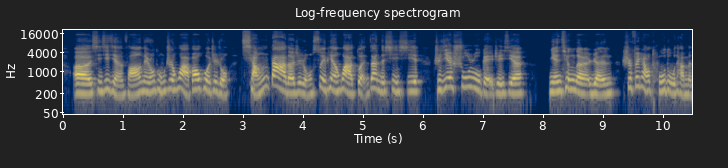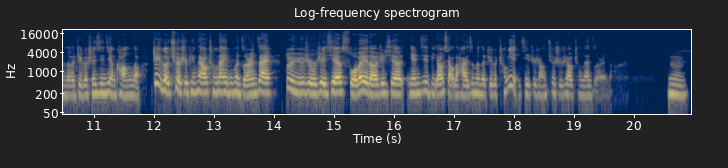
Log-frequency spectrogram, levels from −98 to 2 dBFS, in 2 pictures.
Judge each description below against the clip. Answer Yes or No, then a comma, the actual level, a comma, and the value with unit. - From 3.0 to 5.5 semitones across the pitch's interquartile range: Yes, average, 3.7 semitones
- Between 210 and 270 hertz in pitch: Yes, high, 220 Hz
